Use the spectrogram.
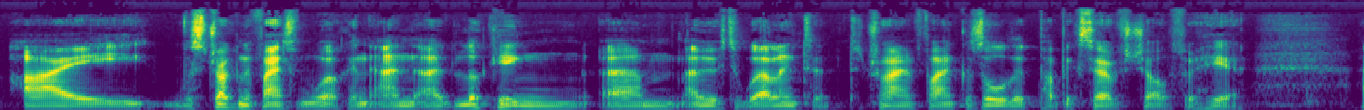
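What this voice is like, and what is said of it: Accent from outside New Zealand. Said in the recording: “you probably can guess from my accent, I'm not originally from here, but when I came to New Zealand”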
